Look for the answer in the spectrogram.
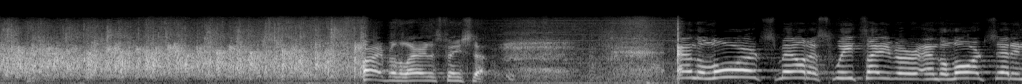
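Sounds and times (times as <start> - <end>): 
audience applause: 0.0 - 4.2
speech: 3.8 - 5.3, 6.9 - 10.2.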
